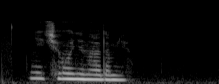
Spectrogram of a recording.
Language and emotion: Russian, neutral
